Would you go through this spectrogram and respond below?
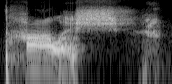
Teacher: first P sound is unvoiced consonant sound and the last last sh sound is also unvoiced consonant sound. So both time you have to push a lot of it out. So so air is involved.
